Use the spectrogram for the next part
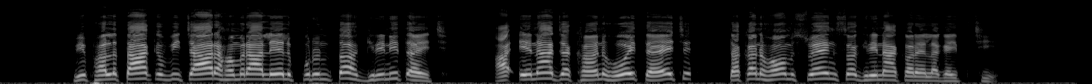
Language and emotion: Maithili, disgusted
